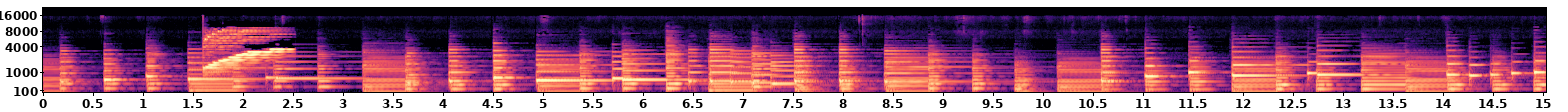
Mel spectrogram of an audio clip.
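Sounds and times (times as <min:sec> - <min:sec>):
piano music: 0:01.5 - 0:03.6.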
